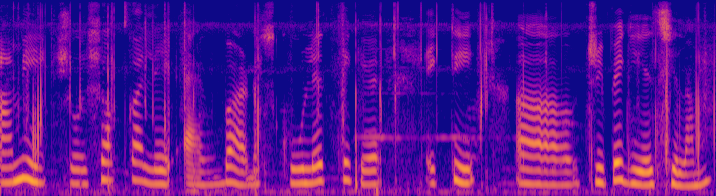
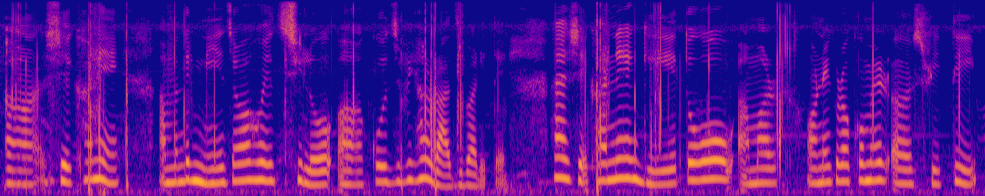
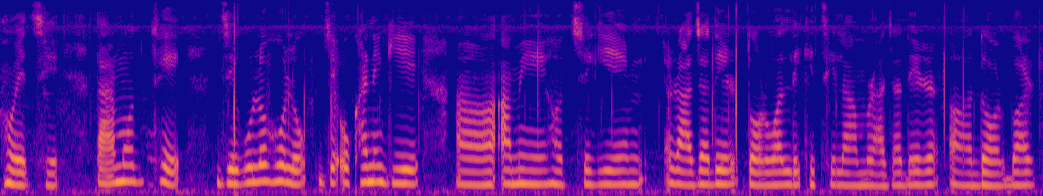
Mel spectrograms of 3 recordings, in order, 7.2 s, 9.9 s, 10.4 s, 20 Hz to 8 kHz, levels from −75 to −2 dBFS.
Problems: background sounds at intervals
